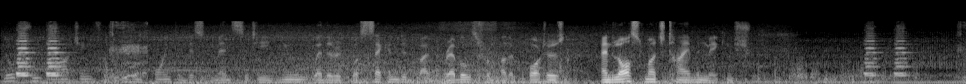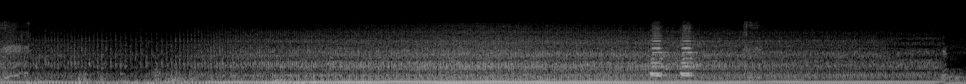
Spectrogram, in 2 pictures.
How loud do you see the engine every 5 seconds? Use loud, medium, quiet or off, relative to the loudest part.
medium, medium, loud, loud.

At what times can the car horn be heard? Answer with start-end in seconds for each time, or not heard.
0.1-1.5, 8.6-9.9, 16.1-17.3.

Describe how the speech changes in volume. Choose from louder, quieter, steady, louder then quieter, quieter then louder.
louder.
